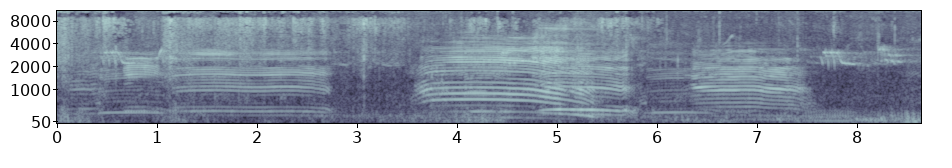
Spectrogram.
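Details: Tame farm cows being herded in the afternoon and returning to the barn, mooing: several overlapping long harmonic moos from more than one animal, some wavering and falling in pitch, nearly continuous throughout.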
